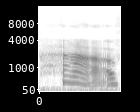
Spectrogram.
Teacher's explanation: Your bottom lip touches your top teeth and the sound just cuts off.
